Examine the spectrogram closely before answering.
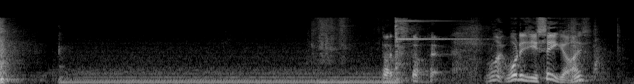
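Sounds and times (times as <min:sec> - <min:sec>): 
microwave oven with a crisp packet inside humming: 0:00.5 - 0:03.9
speech: 0:03.8 - 0:06.3.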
